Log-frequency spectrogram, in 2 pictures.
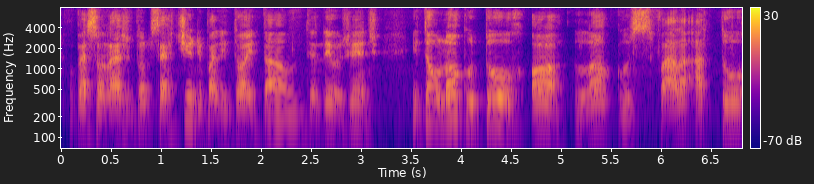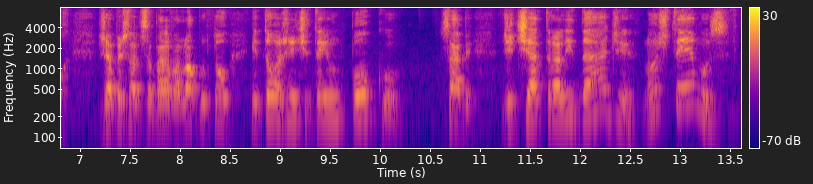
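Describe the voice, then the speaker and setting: Theatrical man, higher-pitched voice. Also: darkish tone. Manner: theatrical, emphatic storyteller with acted-out quotes. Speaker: veteran radio announcer telling career memories on his channel. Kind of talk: reminiscing monologue to viewers.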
